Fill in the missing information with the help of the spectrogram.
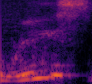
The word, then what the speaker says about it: Rhys: Reese Nicholson. – Ooh, Reese Nicholson. – R-H-Y-S Nicholson.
